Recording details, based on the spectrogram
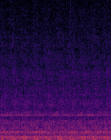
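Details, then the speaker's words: Skoda Superb diesel after a broken injector-bracket bolt was removed and re-threaded: lumpy, knocky, uneven idle with little exhaust and no fault codes, first thought a valve or timing problem. "that sounds quite it sounds a little bit mocky and i can hear some i don't know hear some sort of noise going on first of all i thought it's like sound like a bit of a vows problem timing problem"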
